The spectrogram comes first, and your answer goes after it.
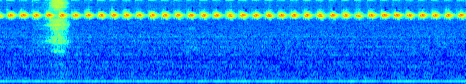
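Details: Cricket chirping indoors, hidden somewhere in the room during a spoken maths lesson; steady high, thin pulsed chirps about four per second, with a low electrical hum underneath and a brief click.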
